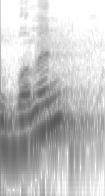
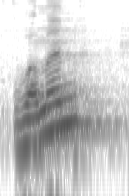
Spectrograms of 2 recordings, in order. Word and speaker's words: woman: Então, para homem não tem diferença de pronúncia, mas para mulher tem. A gente tem aqui woman e women. Woman, women.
